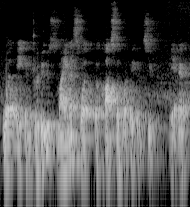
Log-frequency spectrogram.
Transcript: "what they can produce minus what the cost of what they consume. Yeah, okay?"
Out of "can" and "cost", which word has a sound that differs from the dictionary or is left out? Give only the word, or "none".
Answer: none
